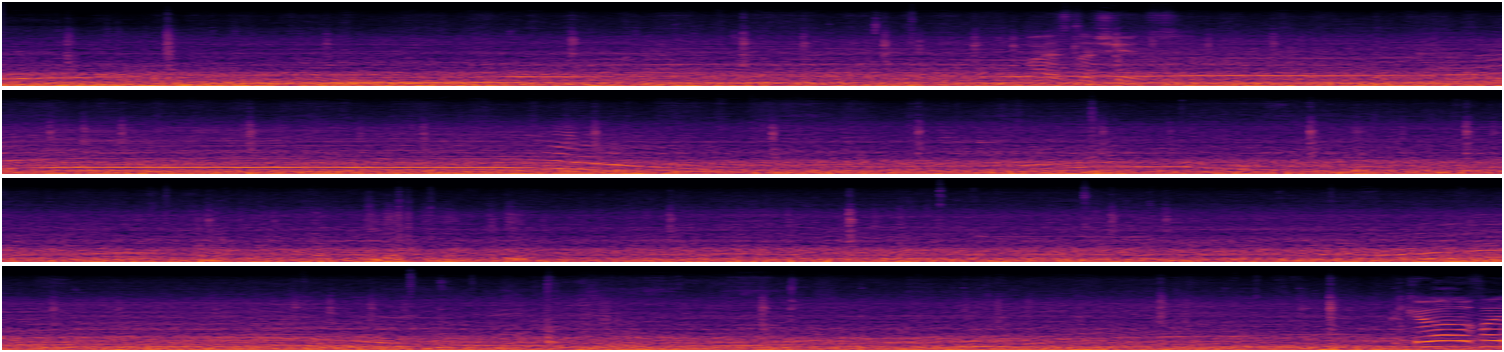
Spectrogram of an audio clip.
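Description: JCB telehandler's diesel engine heard from inside the cab, running steadily and revving up and back down twice as the machine works.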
